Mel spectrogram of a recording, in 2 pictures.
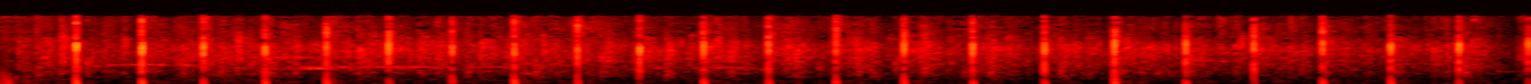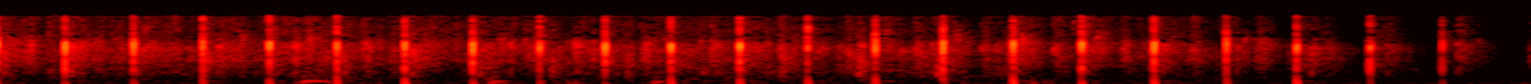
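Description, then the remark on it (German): An audience at a church service applauds Jesus for about fifteen seconds, a dense wash of crowd clapping with sharp, evenly spaced claps keeping a steady beat throughout, tapering slightly at the end. “Und wie wäre es, wenn wir den mal besonders begrüßen, weshalb wir eigentlich heute hier sind, nämlich Jesus selber, und dass wir ihm mal einen kräftigen Applaus geben.”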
